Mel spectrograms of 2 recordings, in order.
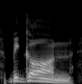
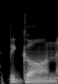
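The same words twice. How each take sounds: First: High, loud banishing yell; furious shout. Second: Angry repeat. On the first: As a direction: throw him out with the word Begone. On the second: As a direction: repeat the dismissal, still angry. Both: A narrator's reading. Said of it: "stamping his foot furiously".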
